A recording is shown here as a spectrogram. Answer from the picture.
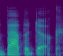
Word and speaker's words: Babadook: get rid of the Babadook. So it is It's Duck. gotta be Duck. Because it rhymes with look.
